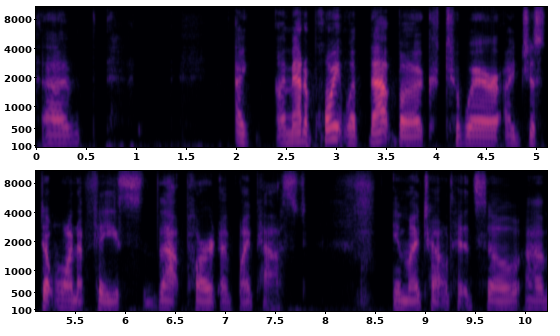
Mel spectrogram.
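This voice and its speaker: A woman's fairly low pitch in a bright, sharp tone, with fairly even intonation, a very slow pace and long, frequent pauses, in a very clean recording with a silent background and a dry, close sound with no echo. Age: 60s. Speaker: van-life vlogger. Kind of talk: casual vlog monologue. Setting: inside a van. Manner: rambling, many fillers and restarts.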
